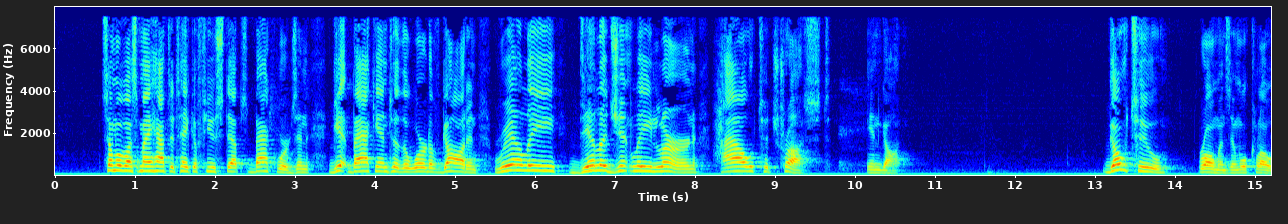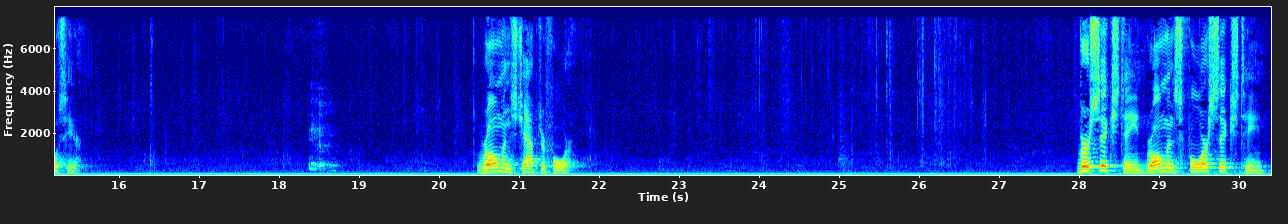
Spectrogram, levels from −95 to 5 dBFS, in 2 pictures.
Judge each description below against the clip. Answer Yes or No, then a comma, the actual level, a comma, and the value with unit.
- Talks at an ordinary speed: No, slow, 85 wpm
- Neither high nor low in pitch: No, very low, 65 Hz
